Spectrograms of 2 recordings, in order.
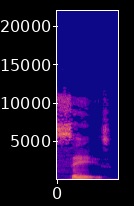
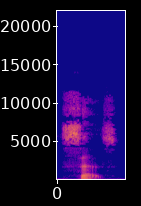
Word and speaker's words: says: mispronounced the word as says-- when the correct pronunciation is says note here that we are using the letter Z to represent the voiced S sound s is unvoiced and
